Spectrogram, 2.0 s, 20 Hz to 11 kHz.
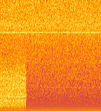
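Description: Piston engine and propeller of a Cirrus SR20 heard inside the cabin as a steady low drone, running at about 52% power on the approach. The higher hiss over the drone drops away about half a second in.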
